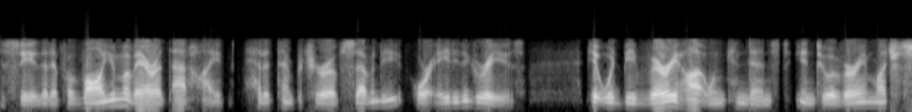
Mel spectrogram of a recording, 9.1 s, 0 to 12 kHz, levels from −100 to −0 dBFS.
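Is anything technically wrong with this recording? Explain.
Yes, two faults are audible in this speech clip.

Throughout, the speech sounds boxed-in and gritty, with scratchy s sounds, harsh peaks on loud bright sounds and a granular hiss underneath. This is the Bluetooth CVSD headset codec: the band spans only about 300 Hz to 3.4 kHz, and a one-bit up-or-down coder, which fits a 64 kbps link, cannot follow fast rises.

From 1.70 to 1.74 s there is a short, steady buzz pitched near 267 Hz. This is a Bluetooth headset packet repeated: about 19 ms of audio, pointing to roughly five lost packets, was filled by decoding the last good 3.75 ms packet over and over.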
